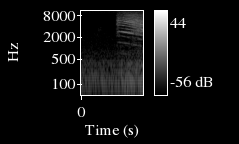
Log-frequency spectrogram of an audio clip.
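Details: Blue Jay calling, a bird that seems to announce when it arrives and when it leaves: one harsh, raspy, buzzy note about half a second long that breaks suddenly out of quiet surroundings.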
